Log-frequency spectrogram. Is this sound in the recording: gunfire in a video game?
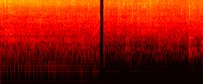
no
